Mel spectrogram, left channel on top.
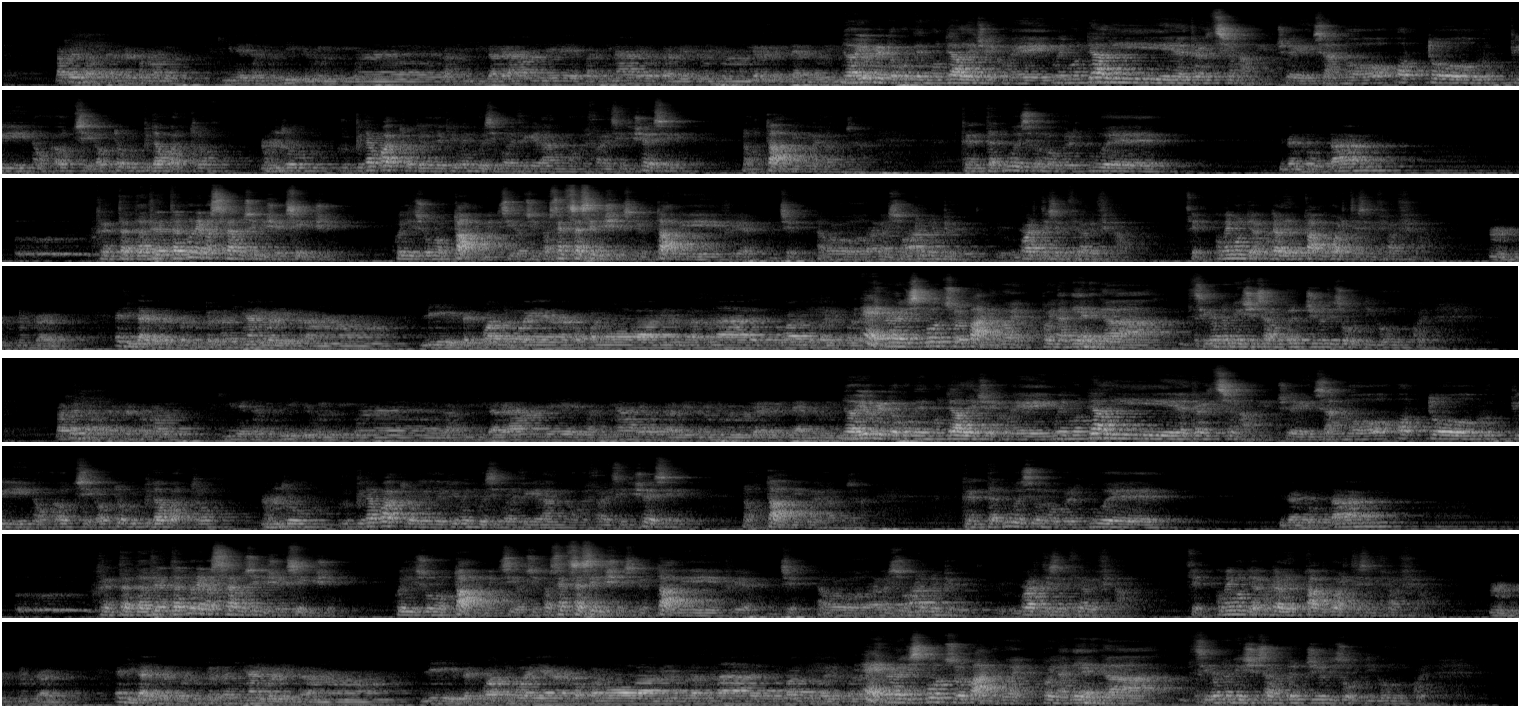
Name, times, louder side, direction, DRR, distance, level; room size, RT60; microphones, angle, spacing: voice 1, 0.5-8.6 17.7-18.1 18.6-18.7 24.5-24.6 27.9-29.1 29.4-29.9 38.5-41.1 45.2-54.2 56.3-56.5 57.4-57.8, equal, 85° left, -7 dB, 1.3 m, -35 dB
voice 2, 8.3-17.3 17.8-22.0 22.6-24.1 24.8-26.7 30.5-33.6 34.3-39.8 40.5-41.6 42.2-44.6 54.1-60.3, equal, 35° left, -10 dB, 1.2 m, -32 dB
6.0 x 3.8 x 2.2 m, 1.4 s
head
